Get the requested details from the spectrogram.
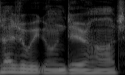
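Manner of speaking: imitated bad put-on English accent. Retelling what the man at an audition asked him, in a bad english accent. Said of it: "It's a bad English accent".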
